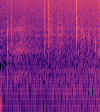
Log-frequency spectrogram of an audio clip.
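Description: Faint, scattered light clicks and ticks from hands handling a plywood firewall held against a foamboard power pod.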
